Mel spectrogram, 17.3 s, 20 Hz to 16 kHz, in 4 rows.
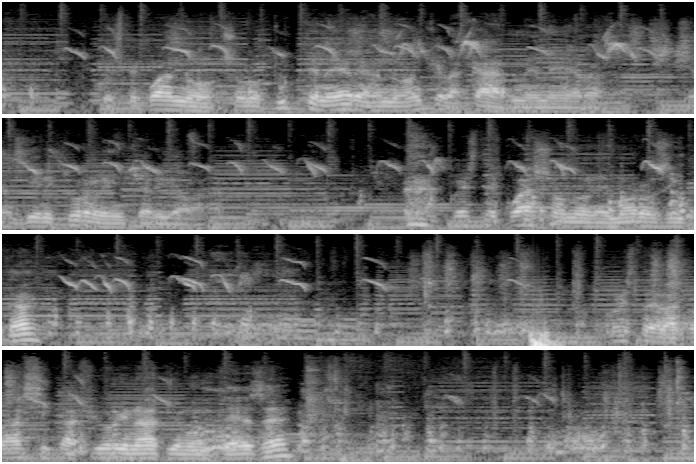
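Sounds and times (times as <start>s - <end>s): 
farmyard murmur: 0.0s - 17.2s
flock of Merens hens clucking in a coop on a farm: 0.0s - 17.2s
speech: 0.7s - 6.0s, 6.8s - 9.4s, 12.5s - 15.2s
dull thump: 11.9s - 12.3s.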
